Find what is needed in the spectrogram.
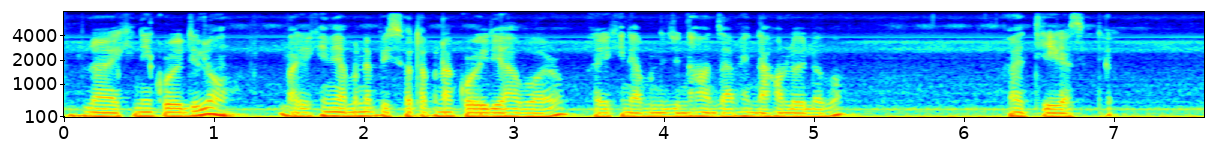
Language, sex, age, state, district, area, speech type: Assamese, male, 30-45, Assam, Sonitpur, rural, spontaneous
